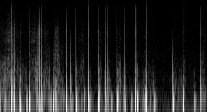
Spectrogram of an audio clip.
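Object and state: Plastic earbuds tapped with nails.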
